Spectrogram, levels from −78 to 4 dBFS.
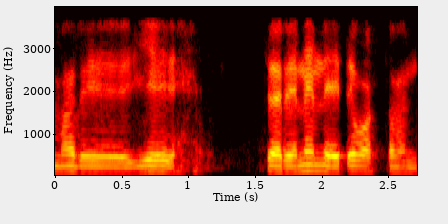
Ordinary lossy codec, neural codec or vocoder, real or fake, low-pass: none; autoencoder, 48 kHz, 128 numbers a frame, DAC-VAE, trained on Japanese speech; fake; 3.6 kHz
